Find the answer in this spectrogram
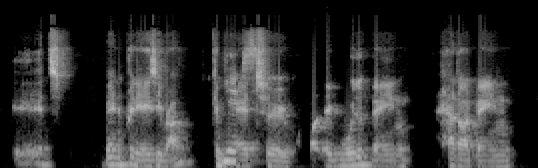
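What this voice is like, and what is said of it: Australian accent. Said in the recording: “I speak with the Australian accent”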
